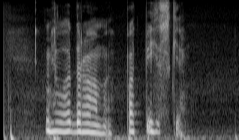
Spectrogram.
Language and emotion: Russian, angry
